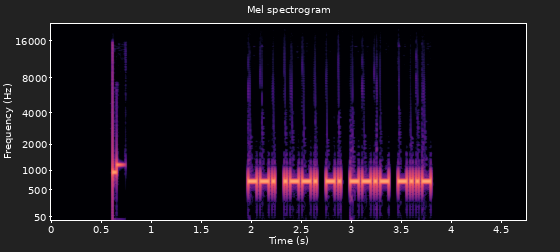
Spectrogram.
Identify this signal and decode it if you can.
Morse code, heard as a keyed tone, about 42 wpm, 700 Hz. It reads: GPNQX
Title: Code Groups - 5 Letter:Numbers - 40wpm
